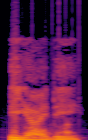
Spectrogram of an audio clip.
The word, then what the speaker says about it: Eid: uh what is it EAD EAD what is that holiday how's it pronounced Eid Eid sure I'm all right yeah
